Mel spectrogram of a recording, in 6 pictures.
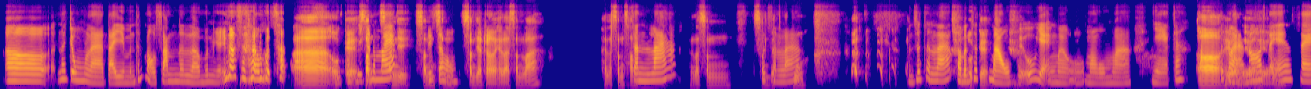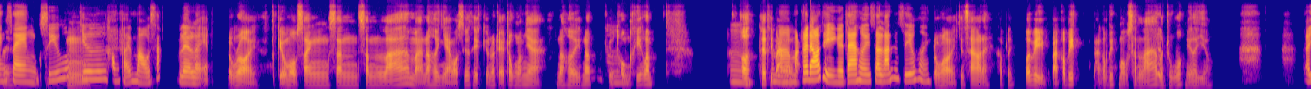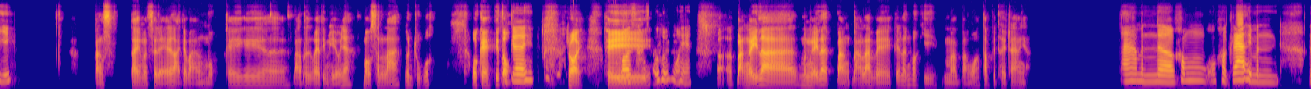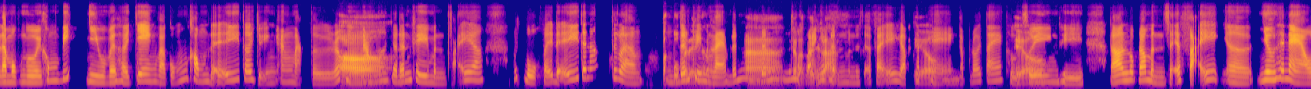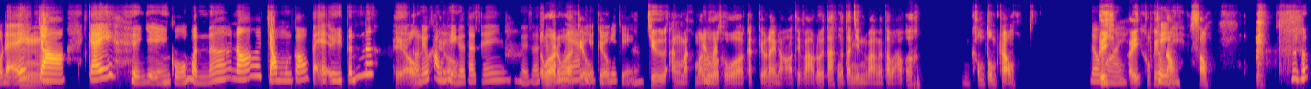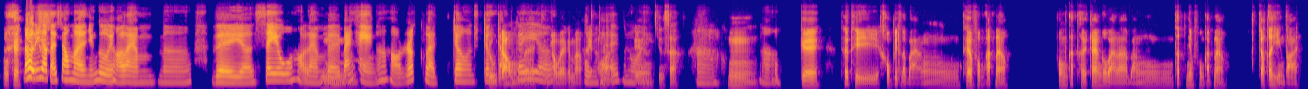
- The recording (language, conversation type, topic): Vietnamese, unstructured, Bạn dự đoán xu hướng thời trang mùa hè năm nay sẽ như thế nào?
- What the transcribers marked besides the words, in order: laughing while speaking: "nó sẽ ra màu xanh"; other background noise; tapping; giggle; unintelligible speech; other noise; chuckle; laughing while speaking: "Mở sang"; sniff; stressed: "Đi"; chuckle; cough; sniff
